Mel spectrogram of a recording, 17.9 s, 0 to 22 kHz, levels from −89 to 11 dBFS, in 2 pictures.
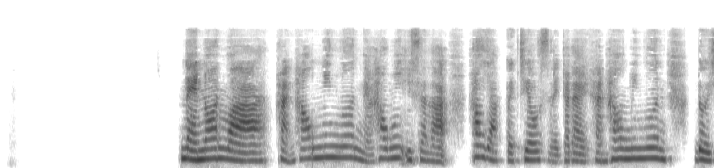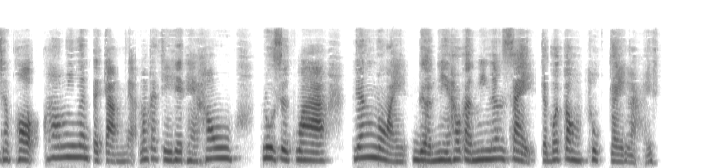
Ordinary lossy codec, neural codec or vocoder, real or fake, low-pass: AAC, 32 kbps; codec, 44.1 kHz, 1.7 kbps, Pupu-Codec; fake; 10.8 kHz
